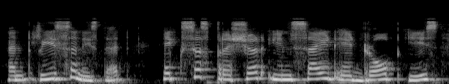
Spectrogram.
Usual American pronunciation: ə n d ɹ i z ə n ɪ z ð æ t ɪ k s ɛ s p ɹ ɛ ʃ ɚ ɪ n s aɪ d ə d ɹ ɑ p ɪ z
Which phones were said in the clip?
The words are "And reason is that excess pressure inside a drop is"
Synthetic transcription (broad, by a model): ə n d ɹ i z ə n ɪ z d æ t ɪ k s ɛ s p ɹ ɛ ʃ ɚ ɪ n s aɪ d ə d ɹ ɑ p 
